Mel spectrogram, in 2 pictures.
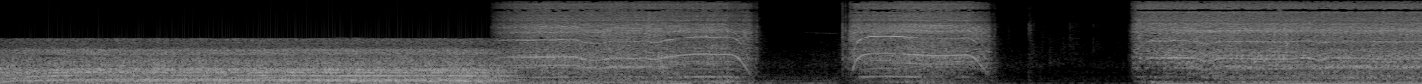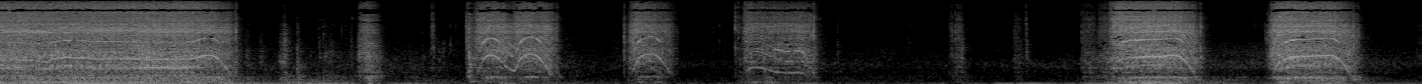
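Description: Electric drill boring a concealed-hinge cup hole in plywood with a hinge boring bit in a jig. The drill runs in a series of bursts: a long run at the start, muffled for its first few seconds, another long run in the middle, then several short ones. Its whine dips and rises in pitch as the bit bites.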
